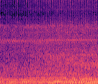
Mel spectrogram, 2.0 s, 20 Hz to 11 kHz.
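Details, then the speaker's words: 2012 Toyota Kijang Innova G Luxury, 2.0L (2000cc) 1TR petrol engine at idle: low, even, quiet hum like a sewing machine, no knocks, ticks or wavering, dry engine with no seepage; healthy normal idle. "Nah untuk mesinnya bensin 2000cc teman-teman kode mesinnya 1tr suaranya nyaris tak terdengar ini masih alus banget teman-teman kayak suara Cuman suara mesin-mesin jahit ya"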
